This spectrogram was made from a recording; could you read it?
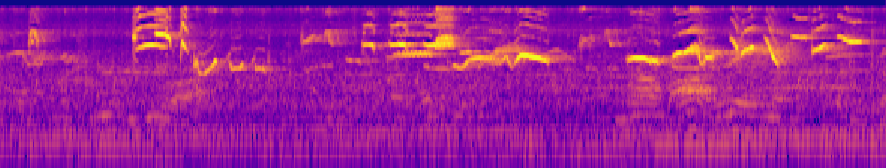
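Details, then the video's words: Oriental magpie-robin fighting song to provoke rival birds: after a quiet opening second, bright looping whistles and squeaky slurred notes arrive in short clusters, with faint background murmur. "Kacer Tarung Ngobra Ngotot"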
